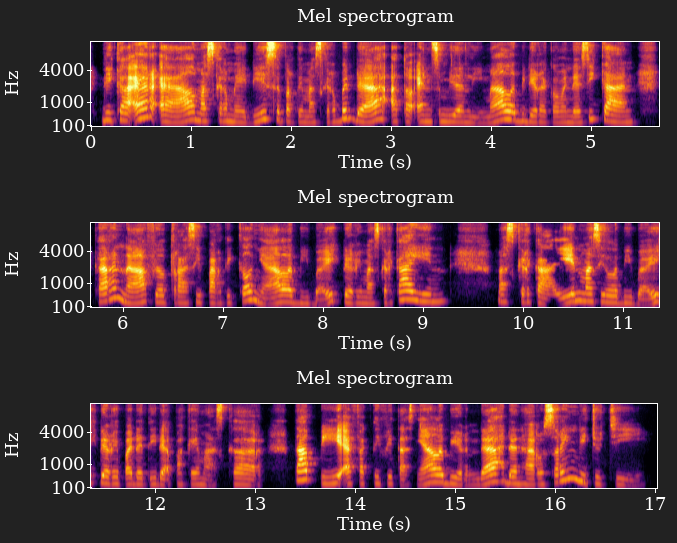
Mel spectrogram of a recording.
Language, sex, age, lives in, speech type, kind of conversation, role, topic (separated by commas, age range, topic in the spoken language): Indonesian, female, 20-24, Indonesia, read, expert-assistant, expert, Ada banyak pendapat tentang efektivitas masker dalam mencegah penularan penyakit. Bagaimana cara mengetahui informasi mana yang benar di tengah perdebatan publik ini?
